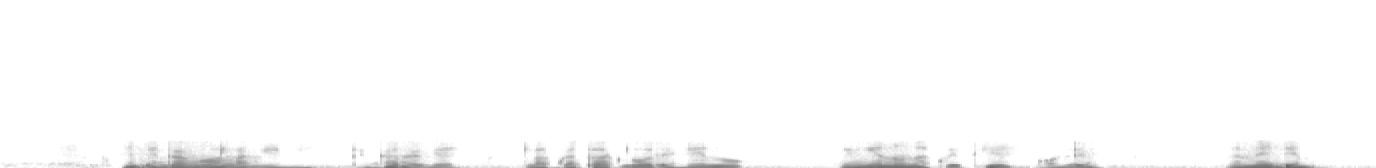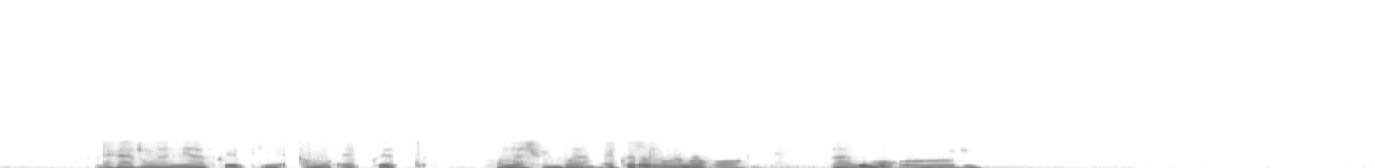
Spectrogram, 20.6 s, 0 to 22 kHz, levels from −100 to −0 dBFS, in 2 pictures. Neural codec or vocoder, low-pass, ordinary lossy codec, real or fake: codec, 16 kHz, 4 kbps, X-Codec, HuBERT features, trained on balanced general audio; 3.6 kHz; AAC, 24 kbps; fake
